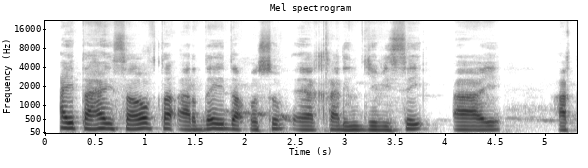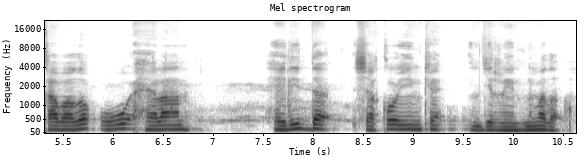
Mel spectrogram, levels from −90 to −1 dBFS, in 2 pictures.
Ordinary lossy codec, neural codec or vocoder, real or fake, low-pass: none; vocoder, 44.1 kHz, 128 mel bands, Pupu-Vocoder; fake; none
